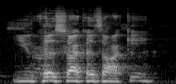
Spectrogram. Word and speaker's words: Yuka Sakazaki: Yuka Sakazaki. – Yuka Sakazaki, thank you. I almost mispronounced that grotesquely, so thank you.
